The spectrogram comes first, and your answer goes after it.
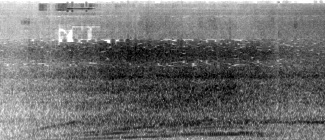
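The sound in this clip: A car engine revs up and pulls away, its loud, steady drone rising in pitch and growing louder over the first second, then holding strong to the end.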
